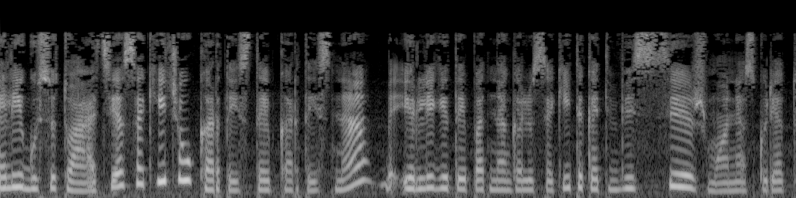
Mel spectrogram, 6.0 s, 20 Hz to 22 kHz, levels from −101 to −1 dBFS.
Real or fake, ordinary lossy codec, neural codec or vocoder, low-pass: real; MP3, 48 kbps; none; 19.8 kHz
